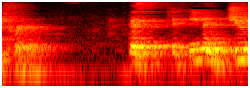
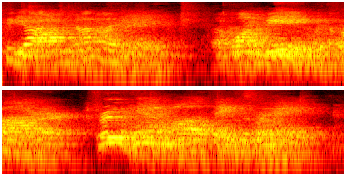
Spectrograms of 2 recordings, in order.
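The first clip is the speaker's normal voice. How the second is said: higher, steady communal recitation; creed recited in unison; 5 semitones higher than usual. Real, not acted. Congregation standing, reciting the Nicene Creed in unison. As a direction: speak the creed together, measured and even.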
